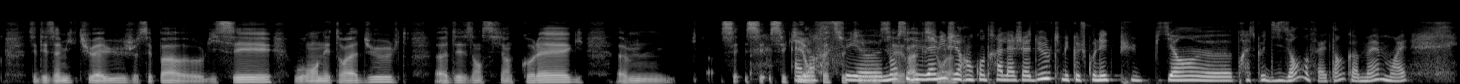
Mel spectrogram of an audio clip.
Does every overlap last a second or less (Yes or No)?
No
